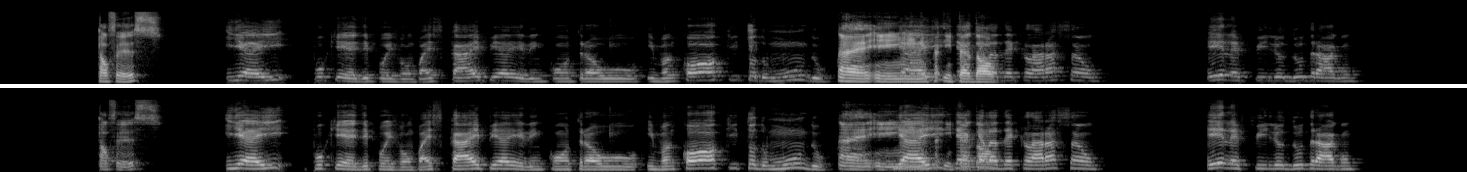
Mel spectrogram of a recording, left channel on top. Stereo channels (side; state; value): both; normal; correlation 0.48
